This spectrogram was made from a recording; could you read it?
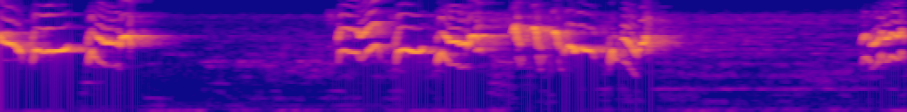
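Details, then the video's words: White-rumped shama singing, played to coax a quiet shama into song: loud, varied whistled and warbled phrases in short bursts with brief gaps, a faint steady tone beneath. "MURAI BATU GACOR!!! ampuh buat burung murai batu males bunyi"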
